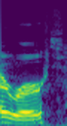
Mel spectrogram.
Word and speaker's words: Roth: Is that how I say that Roth. – Right? Am I pronouncing it right? – Uh-huh. Eli Roth.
